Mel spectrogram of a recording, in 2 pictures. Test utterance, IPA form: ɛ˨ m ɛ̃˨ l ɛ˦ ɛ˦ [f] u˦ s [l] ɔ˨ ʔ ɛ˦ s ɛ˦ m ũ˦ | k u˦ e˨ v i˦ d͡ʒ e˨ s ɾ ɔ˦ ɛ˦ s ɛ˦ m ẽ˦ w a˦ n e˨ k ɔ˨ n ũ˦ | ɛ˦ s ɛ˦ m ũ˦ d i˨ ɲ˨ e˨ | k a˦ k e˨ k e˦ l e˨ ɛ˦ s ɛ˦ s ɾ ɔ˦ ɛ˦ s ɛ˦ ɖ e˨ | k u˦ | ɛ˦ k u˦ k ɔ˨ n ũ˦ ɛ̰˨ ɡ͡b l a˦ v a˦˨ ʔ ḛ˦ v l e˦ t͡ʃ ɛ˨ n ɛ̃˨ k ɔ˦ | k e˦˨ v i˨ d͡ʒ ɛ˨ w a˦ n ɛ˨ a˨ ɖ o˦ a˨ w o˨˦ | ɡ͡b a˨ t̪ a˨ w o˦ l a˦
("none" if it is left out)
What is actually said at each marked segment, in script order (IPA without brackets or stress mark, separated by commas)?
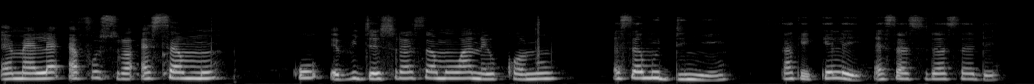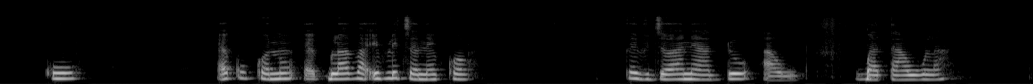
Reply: f, ɾ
